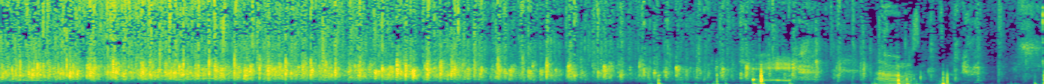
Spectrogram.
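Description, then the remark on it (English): A crowd applauds steadily with dense, overlapping clapping for several seconds, welcoming a speaker coming up to give a eulogy, then the clapping thins out and fades, leaving a few scattered claps and shuffling noises. “So as each one comes up, can we give them a round of applause just to, and keep on clapping until they start?”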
